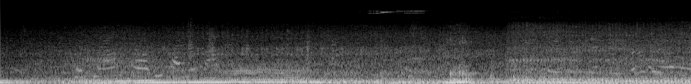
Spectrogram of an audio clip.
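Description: A motorbike engine idles and revs close by.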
